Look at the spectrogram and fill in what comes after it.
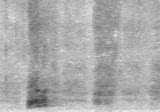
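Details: A French Bulldog after a squirrel gives one sharp loud bark followed by a softer short bark.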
